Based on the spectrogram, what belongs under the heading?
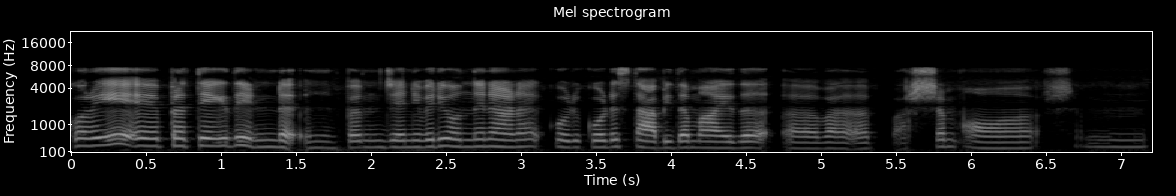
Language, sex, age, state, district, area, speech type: Malayalam, female, 60+, Kerala, Kozhikode, urban, spontaneous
